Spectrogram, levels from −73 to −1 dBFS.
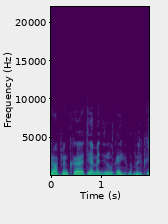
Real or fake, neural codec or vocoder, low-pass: real; none; 10.8 kHz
